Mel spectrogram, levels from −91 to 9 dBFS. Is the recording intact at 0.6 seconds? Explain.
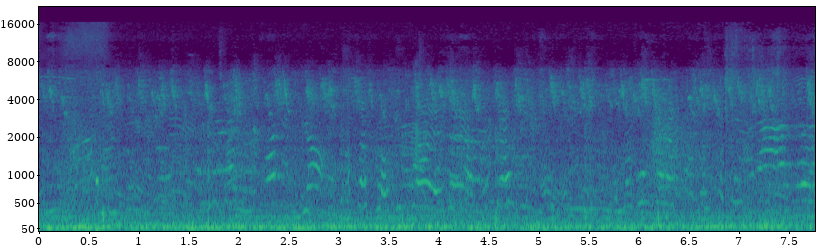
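No. Damaged data in a compressed stream at 0.54 to 0.59 s makes the decoder misread frames and resync, giving a brief chirp or blip.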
